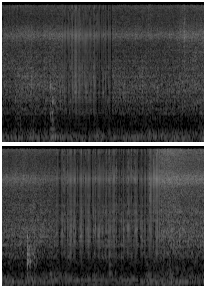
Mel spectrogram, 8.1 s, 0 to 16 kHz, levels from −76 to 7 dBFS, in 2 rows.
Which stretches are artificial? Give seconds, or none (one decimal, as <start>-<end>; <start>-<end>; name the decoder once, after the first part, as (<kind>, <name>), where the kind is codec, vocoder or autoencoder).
1.2-2.2 (vocoder, BigVGAN v2); 5.1-7.2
